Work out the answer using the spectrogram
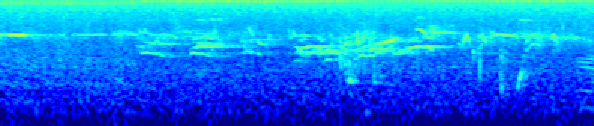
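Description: Near silence with faint bird chirps and short whistles, clustered from about a second and a half to four seconds in.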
